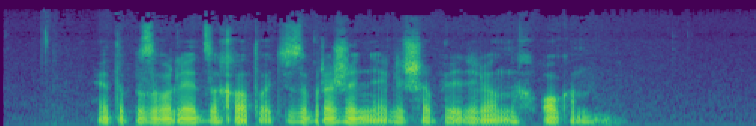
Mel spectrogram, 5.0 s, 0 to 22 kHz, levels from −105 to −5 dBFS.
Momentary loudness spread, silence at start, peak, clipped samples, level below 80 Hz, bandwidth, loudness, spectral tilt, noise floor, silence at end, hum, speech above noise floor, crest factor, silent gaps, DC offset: 9 LU; 0.65 s; -4 dBFS; under 0.1%; -52 dBFS; 14 kHz; -26 LUFS; -5 dB/octave; -65 dBFS; 0.95 s; none; 39 dB; 22 dB; none; under 0.1%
